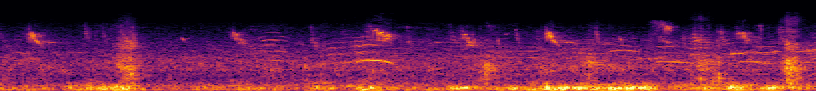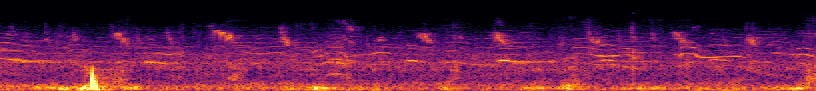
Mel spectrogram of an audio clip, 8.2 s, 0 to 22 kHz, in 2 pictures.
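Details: Black-tailed gulls at the Kabushima breeding colony in Hachinohe, Aomori, Japan, famed for 30,000 birds, with chicks present, on 10 June 2020, filmed with a GoPro HERO8: dense overlapping nasal mewing and short cries from many birds over steady low wind rumble.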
